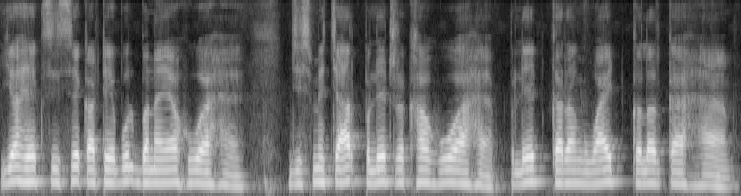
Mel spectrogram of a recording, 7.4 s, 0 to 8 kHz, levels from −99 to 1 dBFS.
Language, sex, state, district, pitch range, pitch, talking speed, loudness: Hindi, male, Jharkhand, Palamu, 135-155 Hz, 145 Hz, 170 wpm, -16 LUFS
